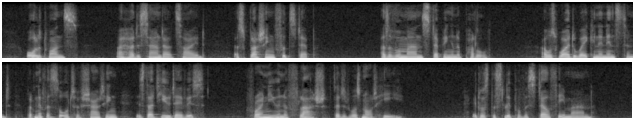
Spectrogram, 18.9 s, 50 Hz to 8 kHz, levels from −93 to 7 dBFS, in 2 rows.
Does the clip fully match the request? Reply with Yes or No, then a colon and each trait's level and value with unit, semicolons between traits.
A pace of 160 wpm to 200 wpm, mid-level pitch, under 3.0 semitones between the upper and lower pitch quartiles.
Yes: average, 170 wpm; medium, 175 Hz; narrow, 2.4 semitones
